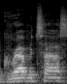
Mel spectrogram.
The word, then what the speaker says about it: Gravitas: How do you pronounce it? Gravitas?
